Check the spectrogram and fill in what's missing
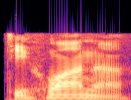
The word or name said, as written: Tijuana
